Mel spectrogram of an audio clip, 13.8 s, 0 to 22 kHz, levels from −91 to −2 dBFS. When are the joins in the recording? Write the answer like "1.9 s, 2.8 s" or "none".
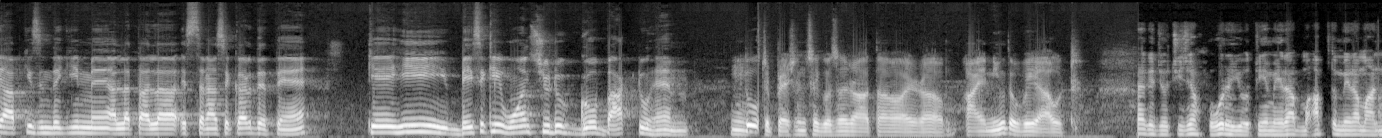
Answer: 7.6 s, 11.4 s

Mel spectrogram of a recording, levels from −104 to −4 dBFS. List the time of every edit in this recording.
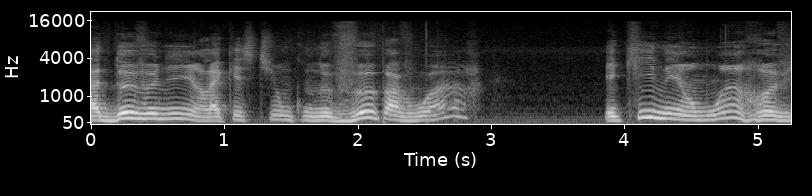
none

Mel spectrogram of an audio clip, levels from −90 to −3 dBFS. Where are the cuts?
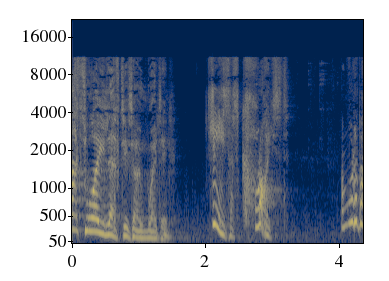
none

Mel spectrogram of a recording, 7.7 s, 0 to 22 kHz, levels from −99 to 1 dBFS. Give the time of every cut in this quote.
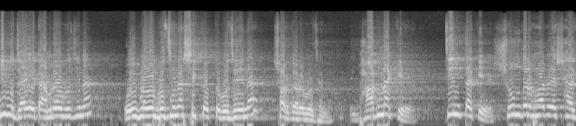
4.7 s

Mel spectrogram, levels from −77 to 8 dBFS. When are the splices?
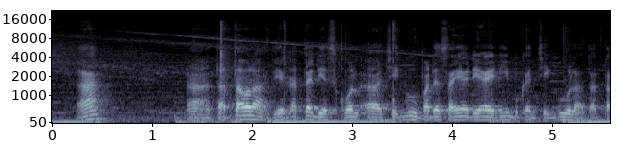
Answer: none

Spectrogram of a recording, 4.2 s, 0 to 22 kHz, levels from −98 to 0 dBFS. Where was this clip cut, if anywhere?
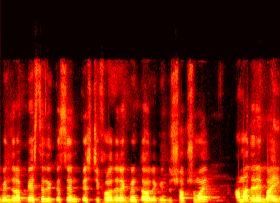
none

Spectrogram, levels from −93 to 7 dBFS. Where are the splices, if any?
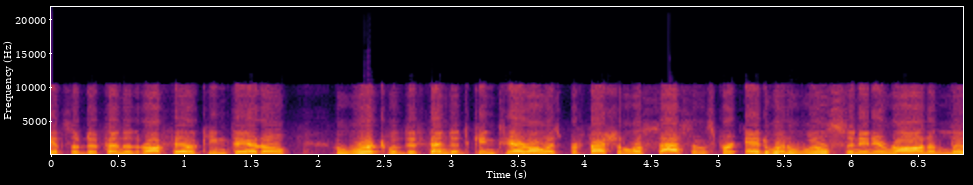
4.5 s

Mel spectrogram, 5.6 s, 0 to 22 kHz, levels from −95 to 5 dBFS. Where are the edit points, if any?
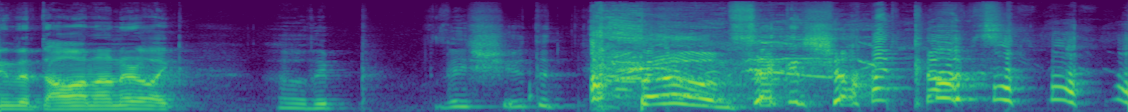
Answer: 4.6 s

